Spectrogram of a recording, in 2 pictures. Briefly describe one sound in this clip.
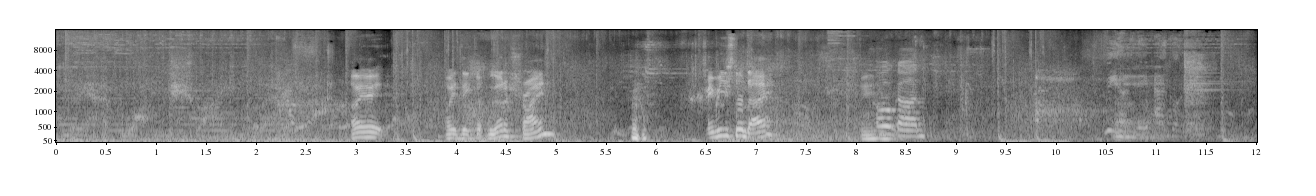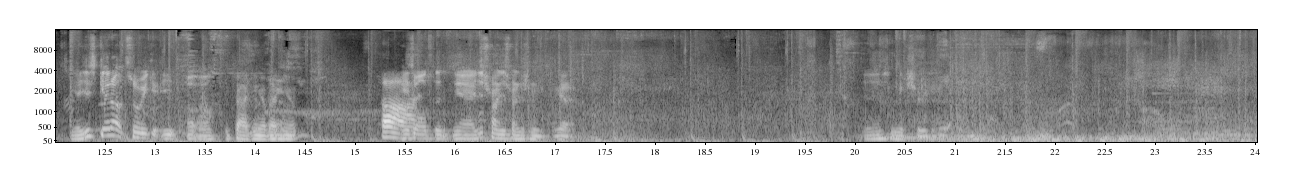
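Weapons fire and energy blasts crackle in a fast-paced fight.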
